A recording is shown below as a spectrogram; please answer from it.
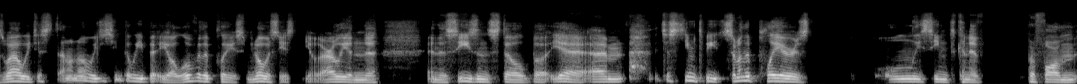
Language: English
